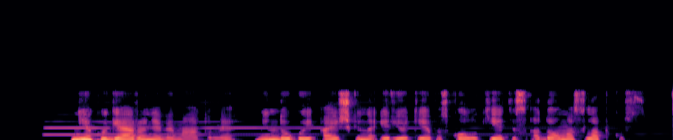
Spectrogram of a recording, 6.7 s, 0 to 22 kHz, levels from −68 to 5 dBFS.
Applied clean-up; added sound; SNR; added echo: classical method log-MMSE.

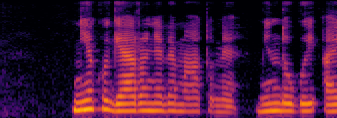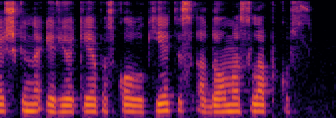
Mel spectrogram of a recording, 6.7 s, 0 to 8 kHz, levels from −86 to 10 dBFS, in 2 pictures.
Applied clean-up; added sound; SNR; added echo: none; none; none; none.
